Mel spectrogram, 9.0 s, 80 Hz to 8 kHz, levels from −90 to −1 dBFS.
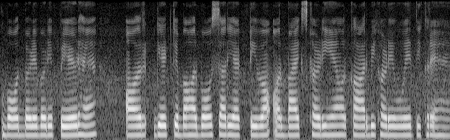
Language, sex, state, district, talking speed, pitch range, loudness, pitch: Hindi, female, Chhattisgarh, Raipur, 160 wpm, 185-190 Hz, -14 LUFS, 185 Hz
